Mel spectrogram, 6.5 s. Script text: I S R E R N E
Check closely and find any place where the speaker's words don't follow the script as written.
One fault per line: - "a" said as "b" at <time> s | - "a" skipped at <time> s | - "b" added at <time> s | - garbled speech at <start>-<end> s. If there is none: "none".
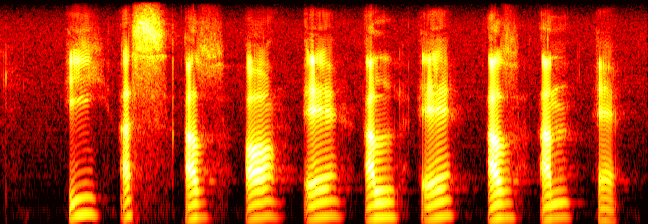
- "A E L" added at 2.5 s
